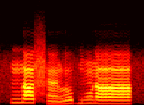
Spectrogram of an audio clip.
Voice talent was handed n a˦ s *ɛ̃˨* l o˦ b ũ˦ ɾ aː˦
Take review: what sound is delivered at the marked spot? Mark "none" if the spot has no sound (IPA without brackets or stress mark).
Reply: ɛ̃˨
